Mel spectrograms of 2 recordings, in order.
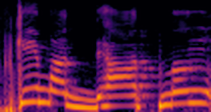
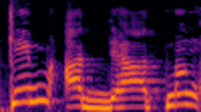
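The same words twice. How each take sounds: First: The two words are run together as one. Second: The two words are said as separate words.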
